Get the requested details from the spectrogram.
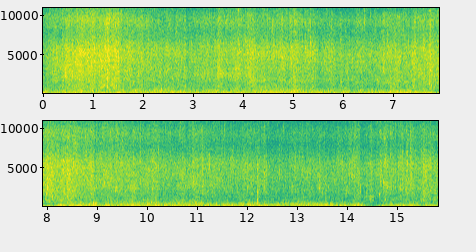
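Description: Wind blows into the microphone outdoors.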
